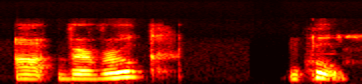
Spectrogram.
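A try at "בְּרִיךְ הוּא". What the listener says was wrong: There's a one dot is a E. The E. There's no U there. It's an E. So Barihu.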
